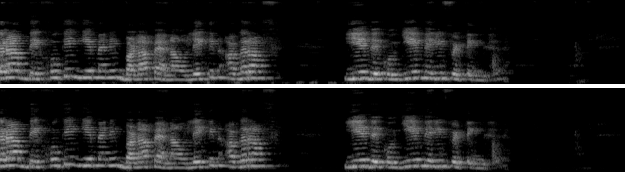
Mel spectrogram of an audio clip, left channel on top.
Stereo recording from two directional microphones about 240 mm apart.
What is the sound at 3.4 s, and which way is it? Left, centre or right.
Speech, centre.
